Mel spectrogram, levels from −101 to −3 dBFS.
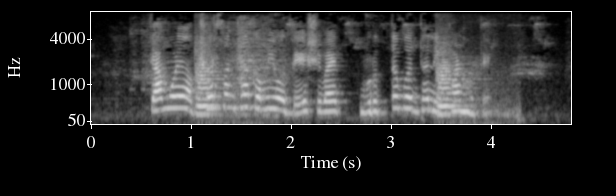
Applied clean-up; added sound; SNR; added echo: none; Trumpet; 3 dB; none.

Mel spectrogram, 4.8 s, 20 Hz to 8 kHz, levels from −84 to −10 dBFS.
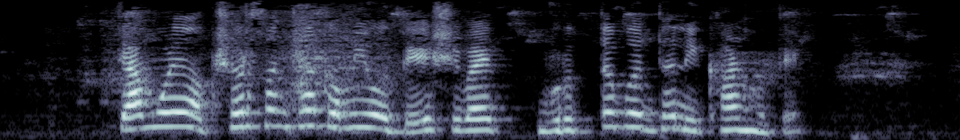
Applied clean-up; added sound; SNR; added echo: none; none; none; none.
